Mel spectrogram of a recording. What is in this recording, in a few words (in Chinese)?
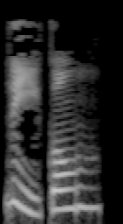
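"立功", Mandarin Chinese; chinese-flashcards; hsk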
